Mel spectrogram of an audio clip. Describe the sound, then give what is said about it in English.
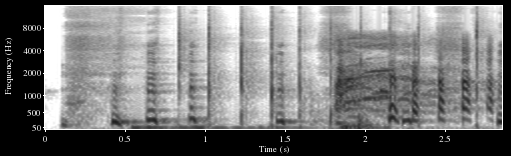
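A run of sharp hand claps welcoming a guest, about a dozen quick cracks in an uneven rhythm, mixing with voices talking and a brief burst of excited chatter. “I just thought millions oh clapping.”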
